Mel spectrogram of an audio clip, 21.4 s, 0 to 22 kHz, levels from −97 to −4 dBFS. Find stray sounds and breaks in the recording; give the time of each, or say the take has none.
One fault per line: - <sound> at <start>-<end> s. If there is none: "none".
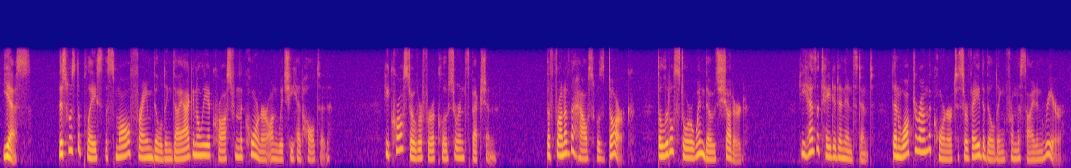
none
